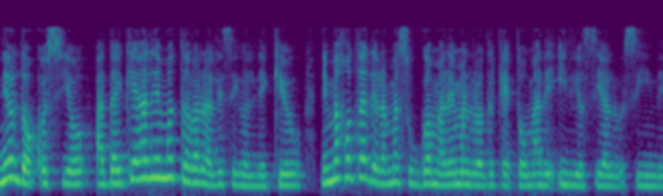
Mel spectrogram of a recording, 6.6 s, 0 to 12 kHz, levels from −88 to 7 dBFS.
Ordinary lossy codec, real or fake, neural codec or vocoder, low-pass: none; fake; codec, 16 kHz, 0.4 kbps, LongCat-Audio-Codec; 7.2 kHz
